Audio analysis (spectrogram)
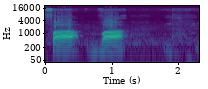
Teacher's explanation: the upper front of teeth are brought into contact with the lower lips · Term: लेबियोडेंटल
